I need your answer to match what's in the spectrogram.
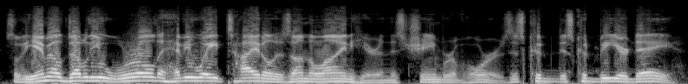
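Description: A man co-hosting an interview, asking lively, rambling questions. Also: mid-range voice, normal speed, no echo. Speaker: podcast co-host.

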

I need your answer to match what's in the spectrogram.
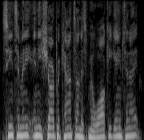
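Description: A man's voice: on the high side, steady tone, fast talker, dark tone, dry recording. A man hosting a sports betting show in a casual, chatty style.

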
